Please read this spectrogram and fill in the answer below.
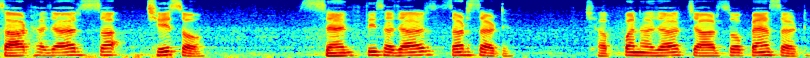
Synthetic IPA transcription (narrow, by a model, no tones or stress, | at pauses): saːʈʰɦəzaːɾt͡ʃʰeːsɔː | sɛ̃ːt̪isɦəzaːɾsəʈʰsəʈʰ | t͡ʃʰəpːənɦəzaːɾt͡ʃaːɾsɔːpɛ̃ːsəʈʰ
